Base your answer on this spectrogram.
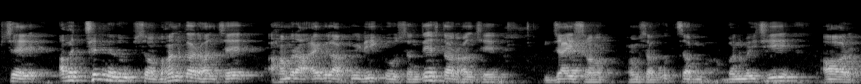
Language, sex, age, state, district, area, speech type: Maithili, male, 45-60, Bihar, Madhubani, urban, spontaneous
